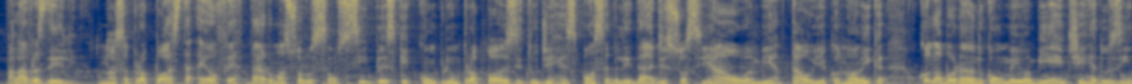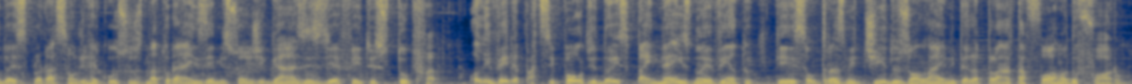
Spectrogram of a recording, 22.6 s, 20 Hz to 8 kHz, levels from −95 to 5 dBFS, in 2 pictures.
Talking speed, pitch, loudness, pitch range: 140 wpm, 130 Hz, -17 LUFS, 115-155 Hz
